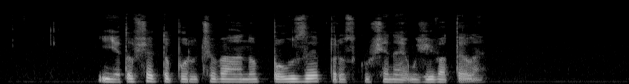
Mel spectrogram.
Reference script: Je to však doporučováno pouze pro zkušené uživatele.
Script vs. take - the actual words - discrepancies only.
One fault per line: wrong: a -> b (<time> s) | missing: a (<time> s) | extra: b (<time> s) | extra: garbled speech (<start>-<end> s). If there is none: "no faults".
no faults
